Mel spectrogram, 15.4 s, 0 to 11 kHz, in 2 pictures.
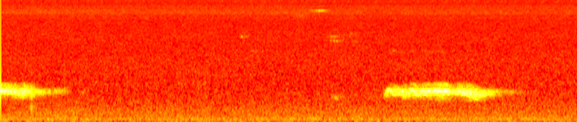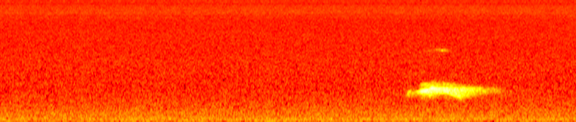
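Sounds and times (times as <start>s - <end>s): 
owl hooting: 0.0s - 1.0s, 4.4s - 7.0s, 13.1s - 14.5s.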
